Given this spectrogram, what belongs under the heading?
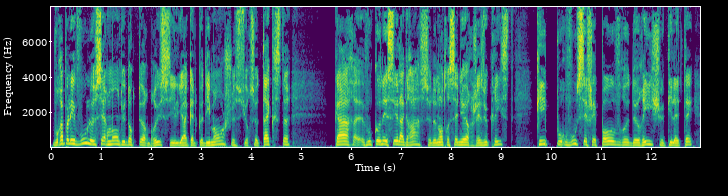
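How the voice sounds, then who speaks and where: A man voicing a gentle, earnest young woman who speaks softly and calmly. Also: fairly high pitch, measured pace, no echo, studio quality, close to an everyday voice. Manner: soft, calm, quiet.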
